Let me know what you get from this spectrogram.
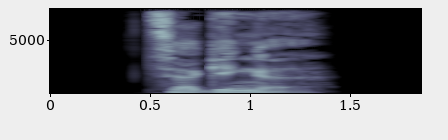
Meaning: first/third-person singular subjunctive II of zergehen
- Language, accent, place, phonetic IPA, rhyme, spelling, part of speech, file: German, Germany, Berlin, [t͡sɛɐ̯ˈɡɪŋə], -ɪŋə, zerginge, verb, De-zerginge.ogg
